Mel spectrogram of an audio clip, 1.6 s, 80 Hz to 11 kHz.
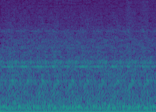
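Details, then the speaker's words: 2013 Ford Ranger 3.2 L five-cylinder diesel, just restarted after a crank-no-start fix and fuel bleeding, idling to charge a low battery: steady, even idle with a smooth low throb, no stumble or knock; an injector code is stored but no misfire is felt. "Let's leave it let idle a little bit to charge the battery up, and then I'm going to remove the fault and the check engine light"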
